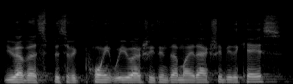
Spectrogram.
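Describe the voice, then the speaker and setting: A man's voice: fairly low pitch, flat delivery, rapid-fire, noisy background. A man hosting a casual film discussion in a chatty, jokey way. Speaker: podcast host.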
